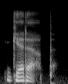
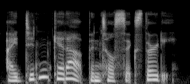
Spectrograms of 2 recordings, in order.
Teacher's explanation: Listen to the linking sound there. Get up. It sounds like one word, get up.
